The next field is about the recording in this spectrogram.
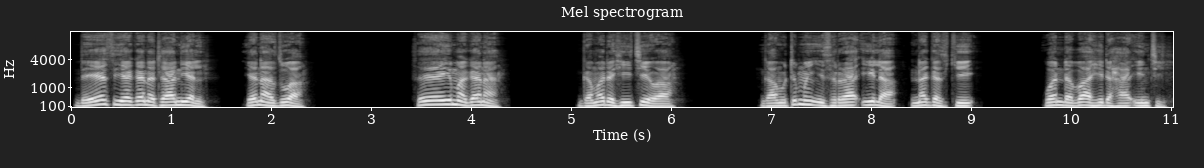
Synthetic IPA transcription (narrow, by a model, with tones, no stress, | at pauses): da˨jeː˦su˨jaː˦ɡɐ˦na˨taː˦nɪ˦jɐ˨l | jɐ˦naː˨zʊ˦waː˨ | sa˦jjaː˦ji˦mɐ˨ɡɐ˦naː˨ | ɡɐ˨me˦da˨ʃiː˦t͡ʃeː˦˨waː˨ | ɡaː˨mʊ˨tʊ˦mɪ˨ŋʔɪ˨s̬ɾaː˦ʔiː˦la˨na˦ɡɐ˨s̬kʲeː˦ | wɐ˦nda˨ba˦ʔa˨ʃi˦da˨ɦaː˦ʔɪ˦nt͡ʃiː˨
